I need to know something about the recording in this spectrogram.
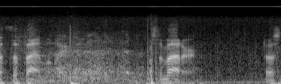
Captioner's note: audience laughs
